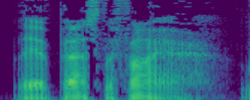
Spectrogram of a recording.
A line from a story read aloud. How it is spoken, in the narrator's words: Lan said calmly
